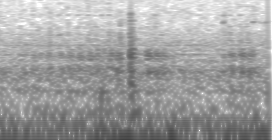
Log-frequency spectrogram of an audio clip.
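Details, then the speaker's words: Geely Geometry electric car pulling away; low rumble broken by a sharp metallic clunk from the middle drive shaft, loudest on starting off; not the lower control arm as first replaced, traced to a factory-built drive shaft fault. "咱们先试一下，听见了吗？听到了。现在再起步它就会很明显。"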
